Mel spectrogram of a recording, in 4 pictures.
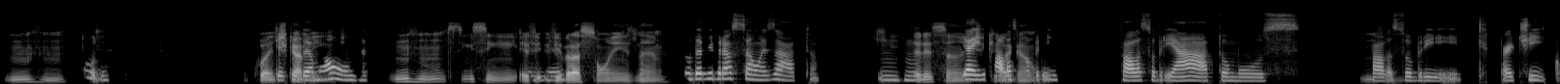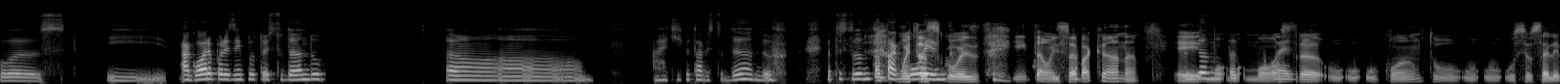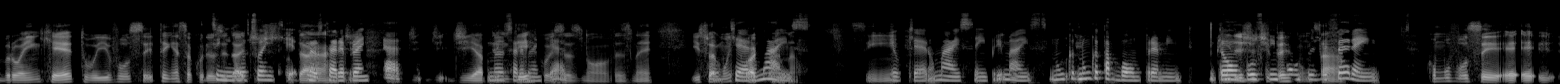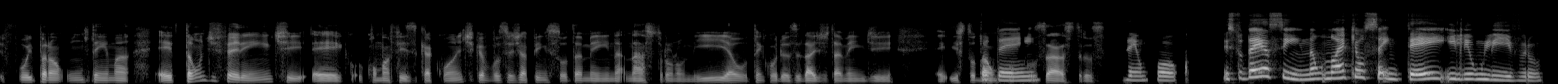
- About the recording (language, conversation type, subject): Portuguese, podcast, Como manter a curiosidade ao estudar um assunto chato?
- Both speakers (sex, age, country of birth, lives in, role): female, 30-34, United States, Spain, guest; male, 35-39, Brazil, Netherlands, host
- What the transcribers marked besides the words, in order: tapping; giggle; giggle; "cérebro" said as "célebro"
